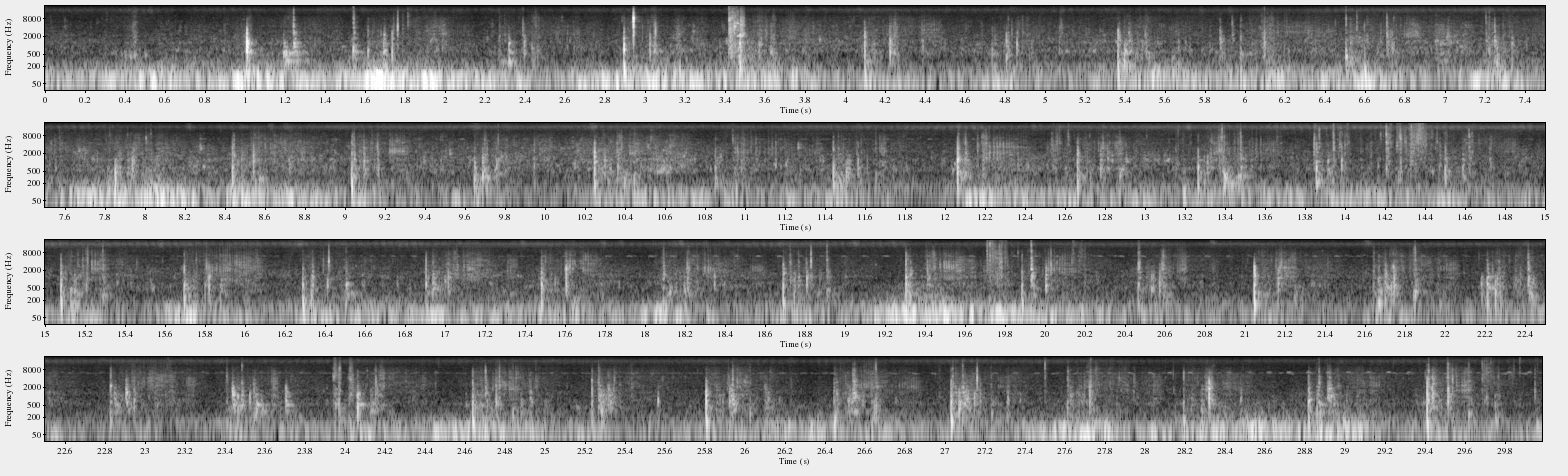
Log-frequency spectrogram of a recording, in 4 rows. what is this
Sound effects > Human sounds and actions
FEETHmn-Exterior worn sneakers on old, rickety, wooden boardwalk over marshland, walking pace QCF Gulf Shores Alabama Zoom F3 with Rode NTG2
worn sneakers on old, rickety, wooden boardwalk over marshland, walking pace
